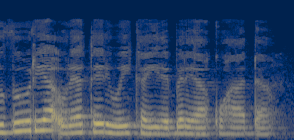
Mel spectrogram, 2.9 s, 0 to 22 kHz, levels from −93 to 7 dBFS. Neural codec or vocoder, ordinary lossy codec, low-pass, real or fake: none; AAC, 32 kbps; 14.4 kHz; real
